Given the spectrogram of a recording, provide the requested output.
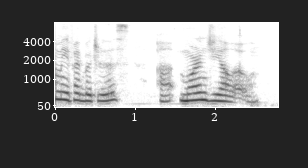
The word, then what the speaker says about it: Morrongiello: Morrongiello. Right. Yeah, there you go. Oh, yeah. I've had my name butchered, and I get it.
